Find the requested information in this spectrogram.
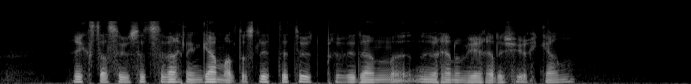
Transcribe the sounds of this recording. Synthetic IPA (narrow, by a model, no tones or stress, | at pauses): ɾɪkst̪aːshʉ̟ːsət̪seːɾvæɾklɪɡənɡamːalt̪ɔsliːt̪ʰət̪ʰʉ̟ːt̪bɾɛvid̪ɛnːyːɾɛnʊveːɾad̪əɕʏ̰ɾkan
